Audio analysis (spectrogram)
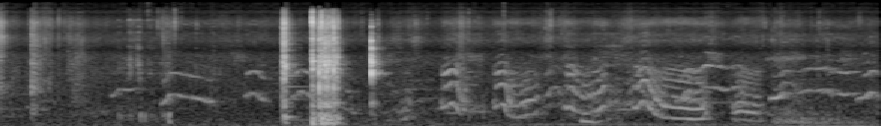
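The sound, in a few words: puppies barking and yipping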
